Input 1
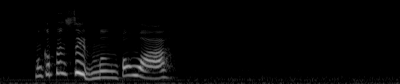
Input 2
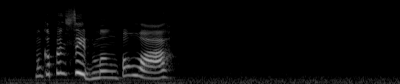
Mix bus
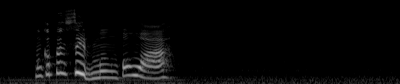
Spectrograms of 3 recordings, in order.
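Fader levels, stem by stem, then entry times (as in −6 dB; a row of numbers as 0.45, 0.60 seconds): +1.0, −5.5 decibels; 0.00, 0.00 seconds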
